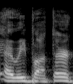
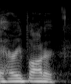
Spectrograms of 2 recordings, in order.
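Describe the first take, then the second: First: It is said with a Québécois French accent. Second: It is said with an English accent. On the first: "Quand je parle en québécois, je dis" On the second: "comme si je peux pas le dire en anglais"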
